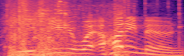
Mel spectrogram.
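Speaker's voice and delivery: ordinary delivery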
